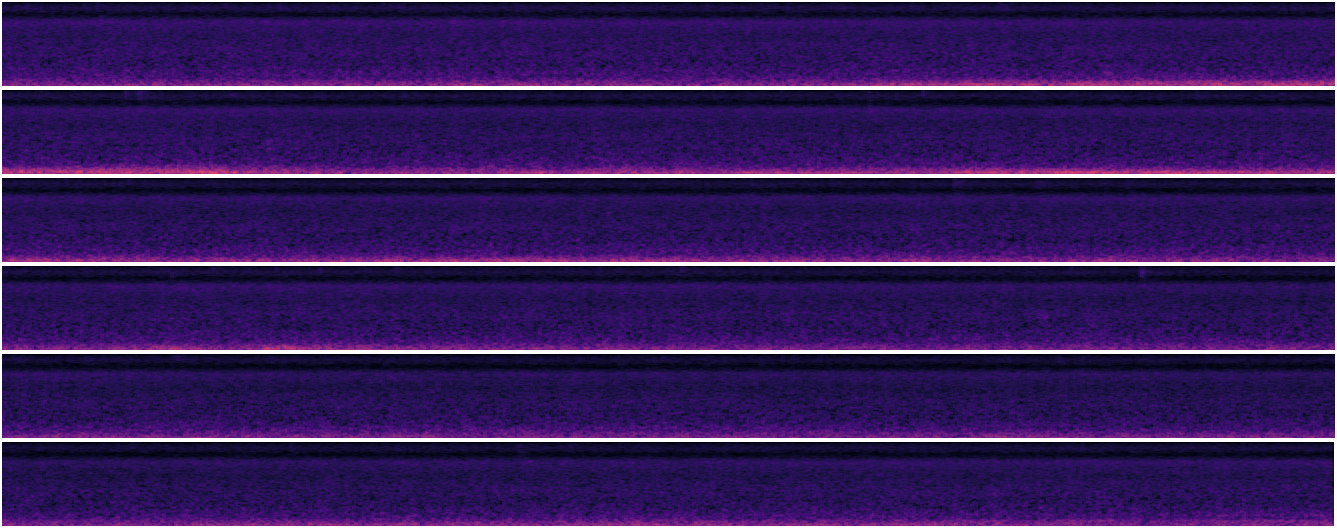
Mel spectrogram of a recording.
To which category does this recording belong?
Soundscapes > Nature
